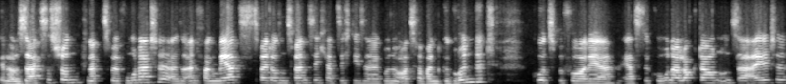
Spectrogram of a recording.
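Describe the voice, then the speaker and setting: A woman speaks at a fairly high pitch with a bright, sharp tone. Her intonation stays fairly even. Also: moderate pace. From Emsland, northern Germany. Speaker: local party spokesperson and radiologist. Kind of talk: casual interview.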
